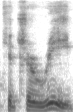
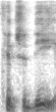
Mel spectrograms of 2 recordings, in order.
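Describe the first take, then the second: First: The middle consonant is an R sound. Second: The middle consonant is a D sound. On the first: This is how it was heard at home. The speaker calls it wrong. "I always heard it from my mom Kitchery" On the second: This is how other Indian speakers say it. The speaker calls it right. "I think it's a D, not an R"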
